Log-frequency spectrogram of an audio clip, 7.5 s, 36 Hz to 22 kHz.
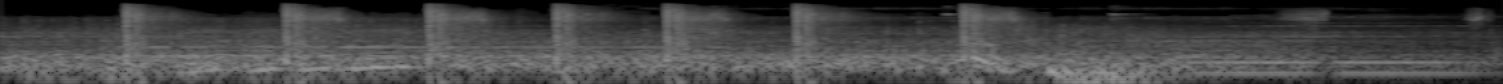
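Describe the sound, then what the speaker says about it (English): Seven loud shotgun blasts boom in a steady rhythm during Resident Evil 4 gameplay, each a sharp crack with a decaying tail over constant game ambience, with no speech. "The shotgun."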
